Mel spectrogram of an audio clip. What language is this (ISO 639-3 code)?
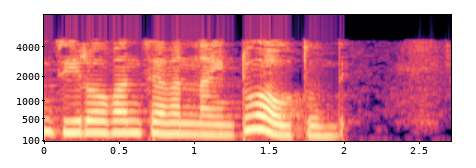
tel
